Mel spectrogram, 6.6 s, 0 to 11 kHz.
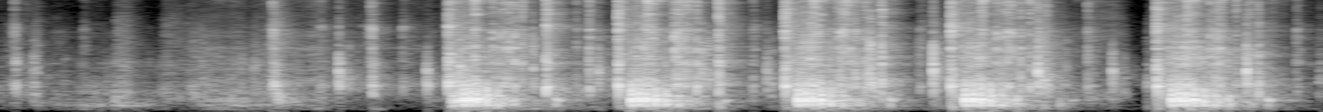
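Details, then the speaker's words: Husqvarna 262XP chainsaw after cleaning, choke on, air filter off: repeated rasping pull-cord strokes with no firing; spark present, moisture from pressure washing suspected; cranks but won't start. "should have fired should have fired by now"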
